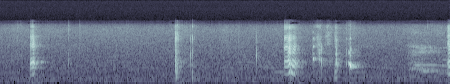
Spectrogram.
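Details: Newborn baby a few days old, still in hospital, with several brief, sharp catching sounds at irregular intervals and soft infant vocal noises in a quiet room: hiccups.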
